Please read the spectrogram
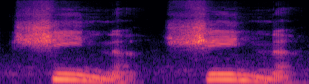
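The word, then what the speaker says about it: Chine: C H I N E. We pronounce it. Shin.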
